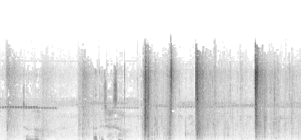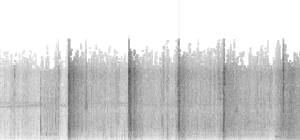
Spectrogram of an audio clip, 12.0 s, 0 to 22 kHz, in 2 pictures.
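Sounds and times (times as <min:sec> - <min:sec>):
leaves and brush rustling: 0:00.0 - 0:12.0
twigs snapping underfoot: 0:02.8 - 0:12.0.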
